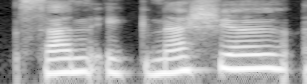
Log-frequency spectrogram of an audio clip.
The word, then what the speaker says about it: San Ignacio: And the most fabulous experience of all was spending time in San Ignacio, I think it's called, Lagoon. I've probably got that totally wrong. – It's a good pronunciation, though, as a Spanish speaker.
